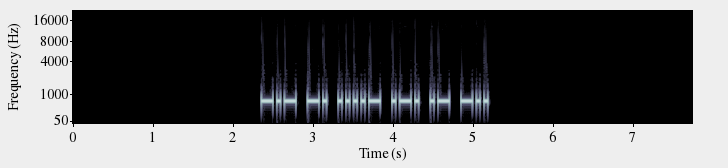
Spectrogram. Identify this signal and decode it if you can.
Morse code, heard as a keyed tone, about 25 wpm, 700 Hz. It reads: KN4RAD
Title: USA Call Signs - 6 Characters - Repeated 2x - 25wpm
